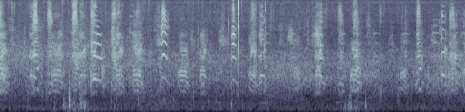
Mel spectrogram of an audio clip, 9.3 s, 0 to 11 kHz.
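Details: Greylag geese at Anna Paulowna, Holland, recorded 9 April 2011: a dense chorus of overlapping nasal honks and cackling calls, rising and falling continuously, with many birds calling at once.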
